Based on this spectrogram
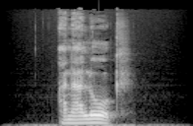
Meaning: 1. analogous 2. analog 3. analog, material (not electronic or computerised)
- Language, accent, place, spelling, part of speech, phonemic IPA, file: German, Germany, Berlin, analog, adjective, /anaˈloːk/, De-analog.ogg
